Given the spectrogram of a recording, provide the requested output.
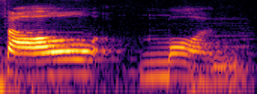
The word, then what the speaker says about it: salmon: salmon. Right. Yeah, get rid of the L.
